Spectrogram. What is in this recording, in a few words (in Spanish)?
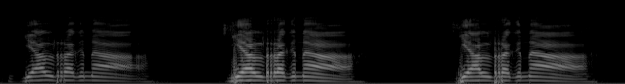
dolor, Zapoteco, santo domingo albarradas; INALI; enfermedades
